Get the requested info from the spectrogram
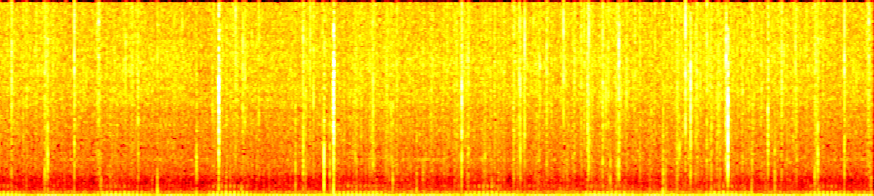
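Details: Rumbling cat purr, low and rhythmic, rising and falling roughly every second, accompanied by bright crackles and pops of a burning fireplace.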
